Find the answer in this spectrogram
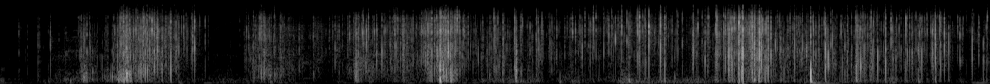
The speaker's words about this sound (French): Exactement, ce bruit de chips qui est bienvenu. Non, il n'y a pas de pardon, excusez-moi, dans la musique concrète, on ne s'excuse pas, on laisse faire.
